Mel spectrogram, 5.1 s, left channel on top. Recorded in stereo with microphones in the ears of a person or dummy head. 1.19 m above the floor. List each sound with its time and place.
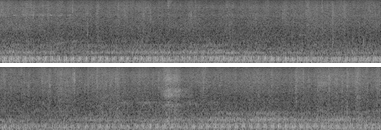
Only background noise.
